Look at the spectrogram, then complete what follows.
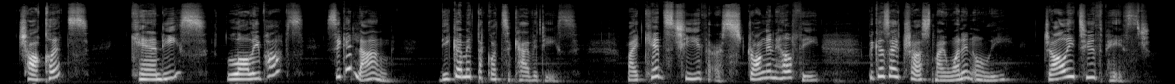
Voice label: Tagalish (Confident, Enthusiastic)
